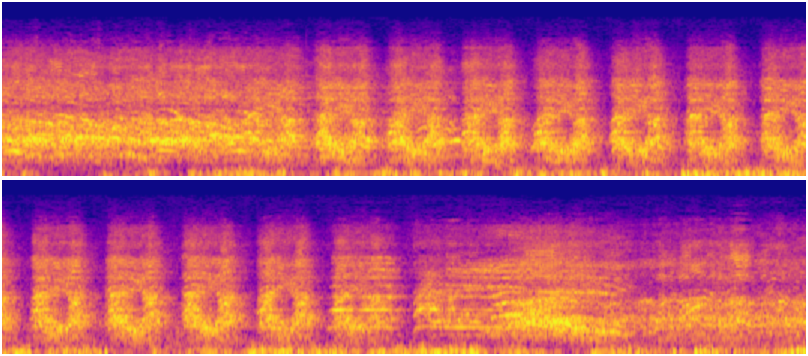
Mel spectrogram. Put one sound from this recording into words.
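A man recites passionately into a microphone, his voice amplified and echoing in a large hall.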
